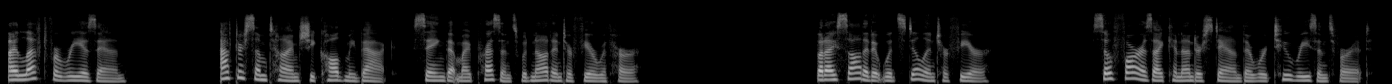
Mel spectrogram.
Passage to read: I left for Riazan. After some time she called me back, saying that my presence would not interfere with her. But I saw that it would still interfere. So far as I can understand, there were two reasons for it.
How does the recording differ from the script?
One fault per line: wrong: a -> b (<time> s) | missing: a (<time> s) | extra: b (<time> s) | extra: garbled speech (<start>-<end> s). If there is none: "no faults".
no faults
